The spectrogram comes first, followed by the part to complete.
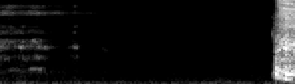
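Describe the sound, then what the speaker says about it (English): A smoker's cough: after faint voiced sounds and near silence, one sudden harsh cough bursts out loud and close at the very end. "That's my smoker's cough."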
